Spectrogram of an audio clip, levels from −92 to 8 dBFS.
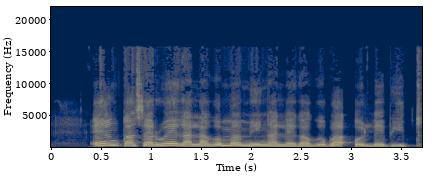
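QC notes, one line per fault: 0.47–0.93 s and 2.57 s: lost packet rebuilt from error correction. No gap is heard. The longer stretch and the brief single frame play from low-bitrate redundant copies carried in the following packets, so the speech there sounds rougher and noisier than its surroundings.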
